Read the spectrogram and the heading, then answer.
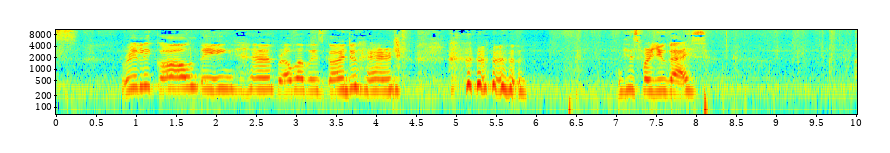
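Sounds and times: woman laughing: 4.2s - 6.0s.

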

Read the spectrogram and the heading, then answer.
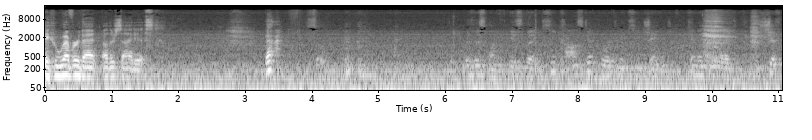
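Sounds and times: low room rumble: 0.0s - 11.0s.

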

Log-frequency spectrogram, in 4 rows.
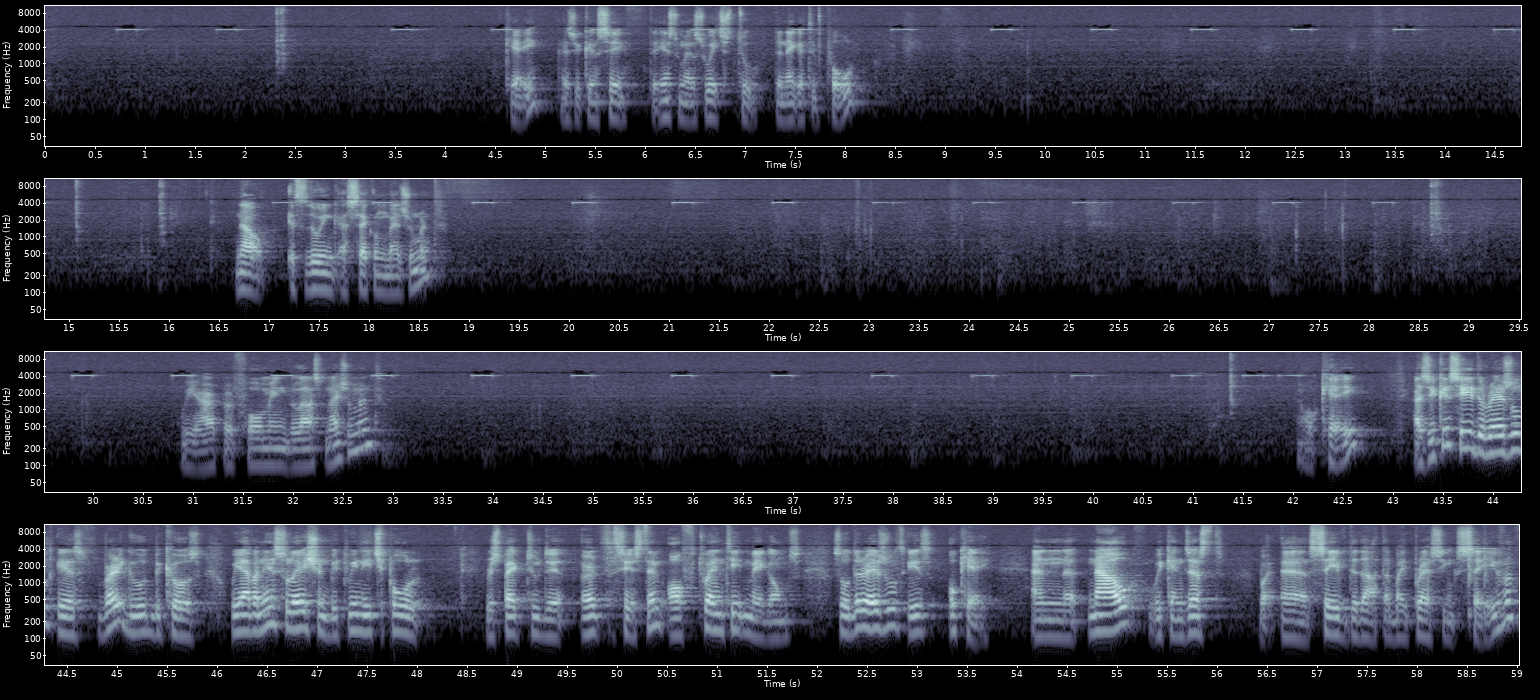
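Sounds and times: faint high-pitched beeps: 0.7s - 2.2s, 3.4s - 4.8s, 9.4s - 12.8s, 18.0s - 20.4s, 21.0s - 22.4s, 23.0s - 27.4s, 29.8s - 30.2s, 31.8s - 33.2s, 33.8s - 37.2s, 37.8s - 40.2s, 40.8s - 42.4s.

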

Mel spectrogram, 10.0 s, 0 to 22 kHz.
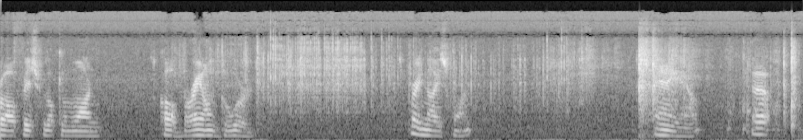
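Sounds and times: faint ticks and crackles: 1.9s - 7.5s
plastic packaging rustling: 2.2s - 10.0s.

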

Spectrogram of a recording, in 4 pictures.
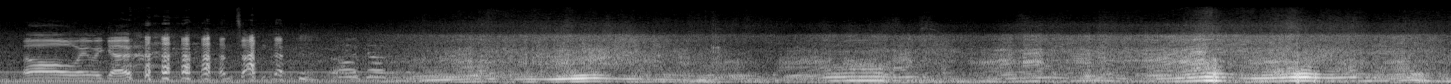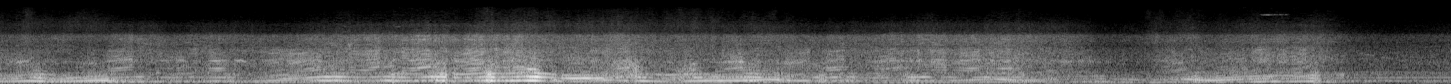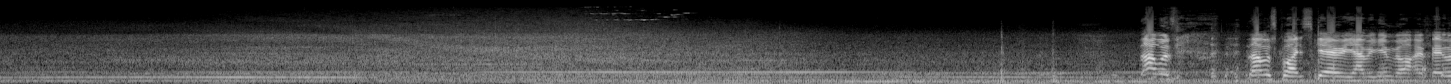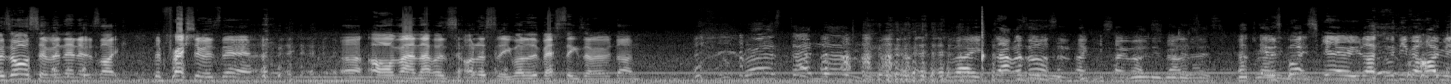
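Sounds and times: car engines revving: 0.0s - 58.0s
steady engine note: 0.0s - 58.0s.

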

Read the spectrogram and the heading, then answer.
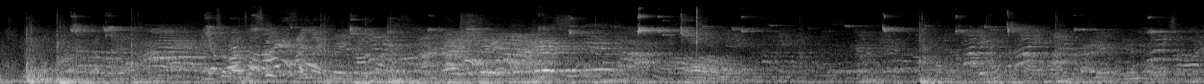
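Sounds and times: sneakers squeaking on hardwood: 3.2s - 4.6s, 5.6s - 11.8s.

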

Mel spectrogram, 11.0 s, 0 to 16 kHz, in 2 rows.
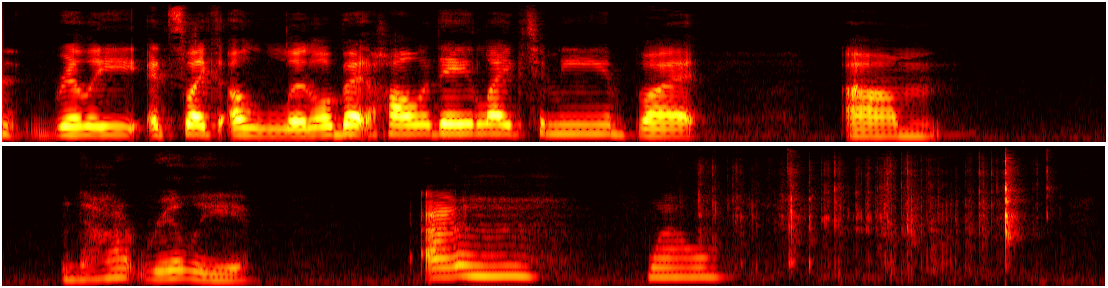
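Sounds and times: plastic packaging crinkling: 9.0s - 11.0s.

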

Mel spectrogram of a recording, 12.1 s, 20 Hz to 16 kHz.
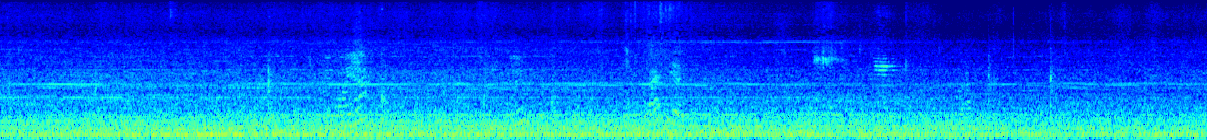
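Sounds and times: low shop hum: 0.0s - 12.0s.

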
